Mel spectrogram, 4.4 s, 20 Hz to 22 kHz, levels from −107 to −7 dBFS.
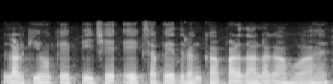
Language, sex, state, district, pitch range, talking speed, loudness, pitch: Hindi, male, Uttarakhand, Tehri Garhwal, 105-115 Hz, 150 wpm, -21 LUFS, 110 Hz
